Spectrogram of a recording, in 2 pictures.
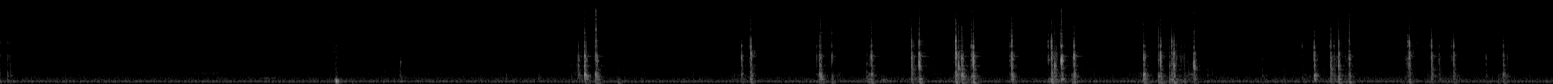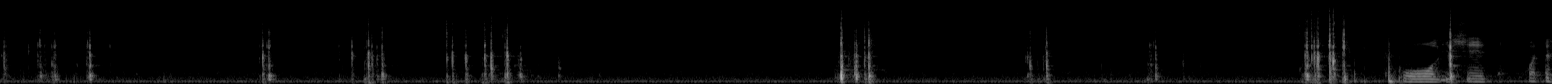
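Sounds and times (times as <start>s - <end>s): faint low hum: 0.0s - 31.0s
mechanical keyboard clicks: 5.7s - 6.1s, 7.4s - 7.6s, 8.2s - 10.8s, 11.4s - 12.0s, 13.0s - 16.5s, 19.0s - 19.4s, 20.0s - 20.8s, 23.9s - 24.3s, 25.8s - 26.1s, 28.6s - 29.1s.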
